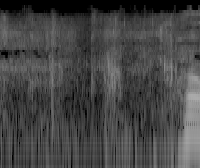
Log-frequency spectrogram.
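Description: Faint footsteps on a gravel trail. A man's voice starts near the end.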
